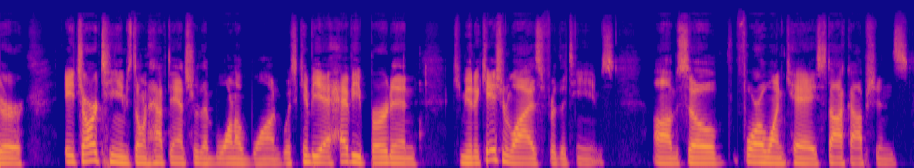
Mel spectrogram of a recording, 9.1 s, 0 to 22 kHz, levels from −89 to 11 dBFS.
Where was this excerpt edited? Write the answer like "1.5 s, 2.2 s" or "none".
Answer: none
